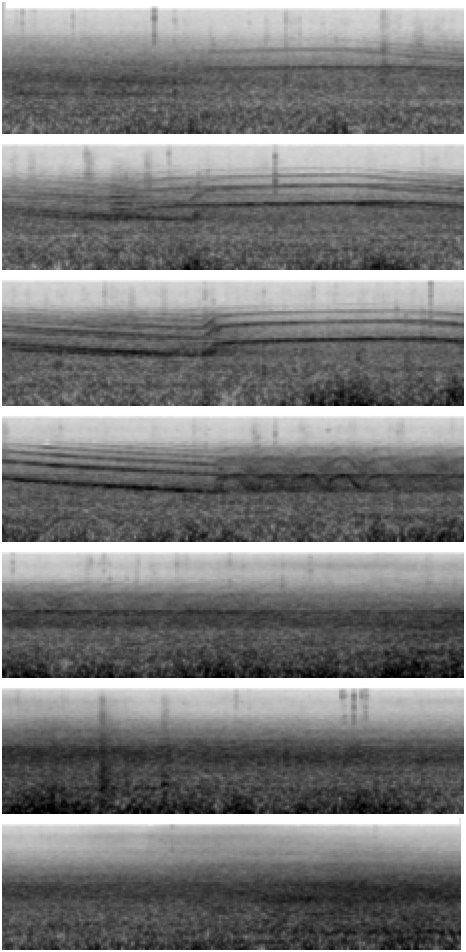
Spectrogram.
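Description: Emergency vehicle siren on a slow wail: three rise-and-fall cycles of about four to five seconds each, climbing quickly, holding, then sliding down. It cuts off suddenly about halfway through, leaving steady city traffic noise and wind rumble on the microphone.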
